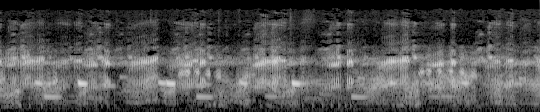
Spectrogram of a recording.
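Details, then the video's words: Frogs croaking in chorus, grating pulsed calls in bursts with bright short tonal notes dropping in about every second, layered and continuous. "FROGS CROAKING"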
